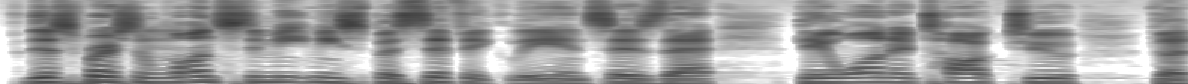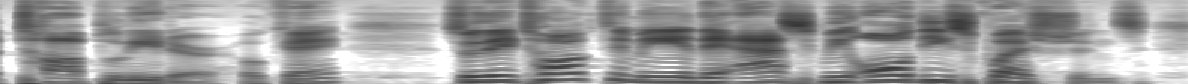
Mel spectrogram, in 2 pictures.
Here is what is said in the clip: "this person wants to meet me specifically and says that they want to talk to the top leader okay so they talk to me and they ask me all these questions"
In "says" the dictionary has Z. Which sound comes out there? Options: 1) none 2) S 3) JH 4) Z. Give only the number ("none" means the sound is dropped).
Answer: 4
